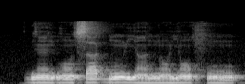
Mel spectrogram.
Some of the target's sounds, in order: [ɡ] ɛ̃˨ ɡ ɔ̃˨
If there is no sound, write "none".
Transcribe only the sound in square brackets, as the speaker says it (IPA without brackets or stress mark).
ɡ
